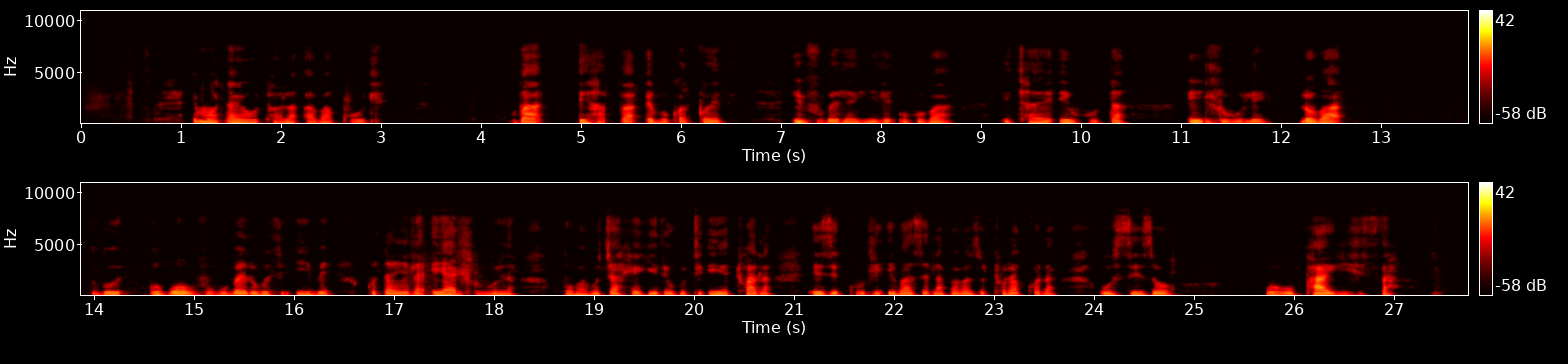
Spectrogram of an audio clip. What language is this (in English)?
North Ndebele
